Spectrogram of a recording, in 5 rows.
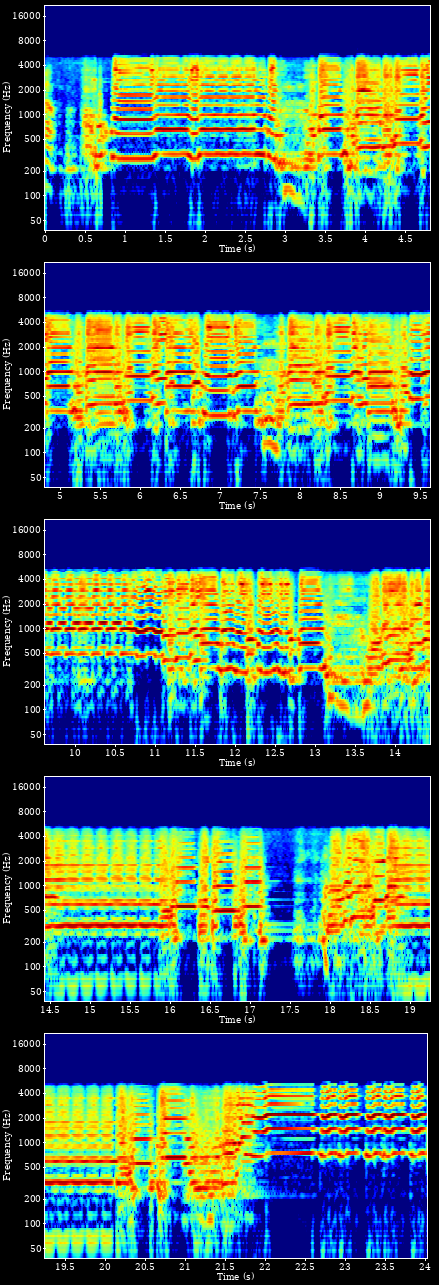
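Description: Amplified blues harmonica played through a Turner 99 high-impedance dynamic microphone into a Fender Bassman amplifier. The playing has bent notes, a short break about seventeen seconds in, and fast warbling notes near the end.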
